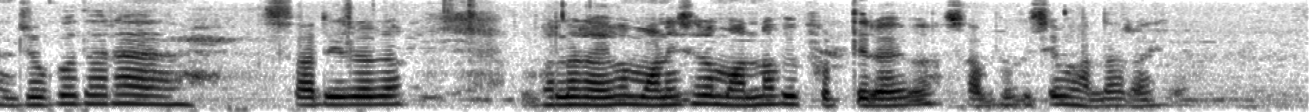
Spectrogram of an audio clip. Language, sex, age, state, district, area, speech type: Odia, female, 30-45, Odisha, Jagatsinghpur, rural, spontaneous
